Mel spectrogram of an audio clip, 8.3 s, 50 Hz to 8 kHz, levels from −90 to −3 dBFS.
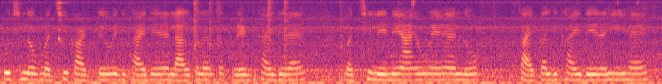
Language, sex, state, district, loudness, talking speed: Hindi, female, Chhattisgarh, Raipur, -16 LUFS, 205 wpm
